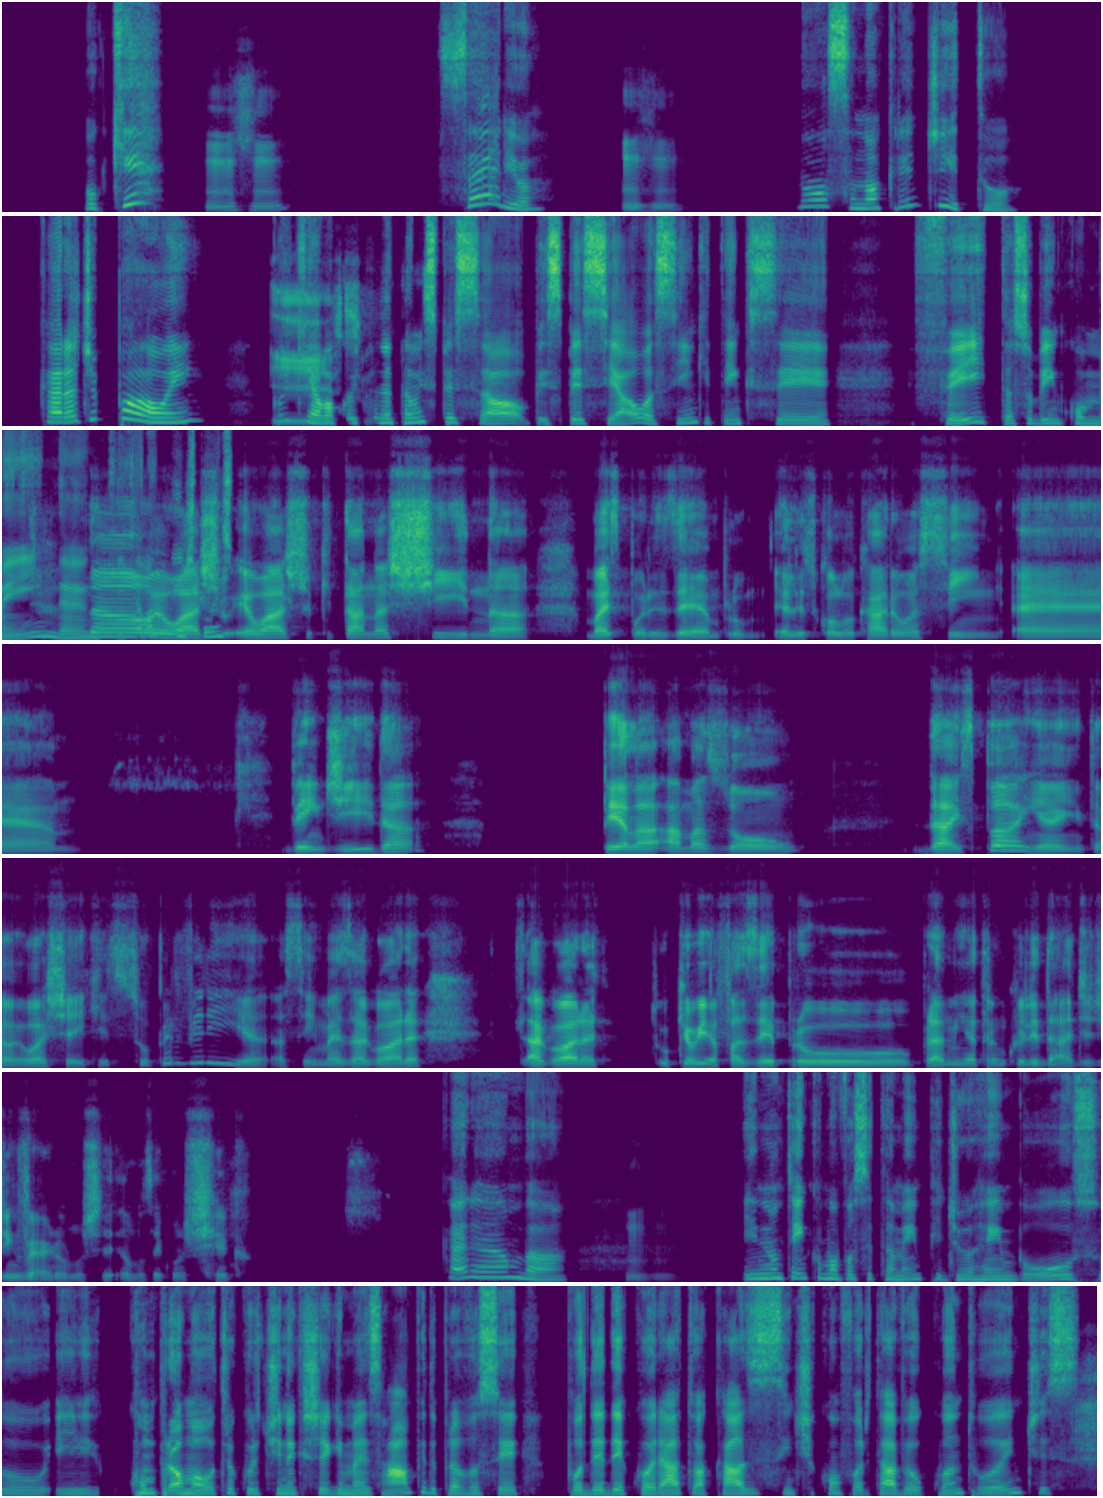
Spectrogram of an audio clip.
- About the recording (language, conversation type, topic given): Portuguese, podcast, Como você organiza seu espaço em casa para ser mais produtivo?
- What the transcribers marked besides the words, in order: tapping; other background noise; laughing while speaking: "chega"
